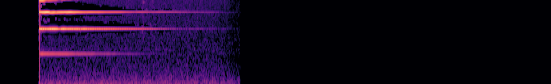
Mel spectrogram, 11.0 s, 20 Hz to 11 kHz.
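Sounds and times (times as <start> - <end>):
high bell-like ding: 0.8 - 4.5.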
